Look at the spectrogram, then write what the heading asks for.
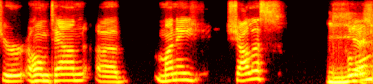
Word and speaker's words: Manizales: Please forgive me if I mispronounce your hometown, Manizales. Yes, Manizales.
